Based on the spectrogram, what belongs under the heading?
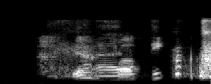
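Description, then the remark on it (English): A person sneezes: a drawn-out, voiced wind-up, a few sharp catches of breath, then an abrupt, forceful burst at the end. “Bless you. Bless you.”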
